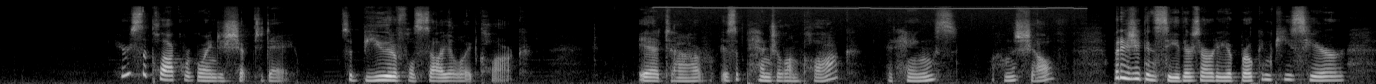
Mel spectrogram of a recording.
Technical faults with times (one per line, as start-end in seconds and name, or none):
6.52-10.87 switching supply whistle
